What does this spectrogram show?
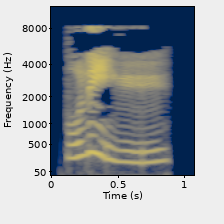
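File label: "不利于", Mandarin Chinese; hsk; chinese-flashcards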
